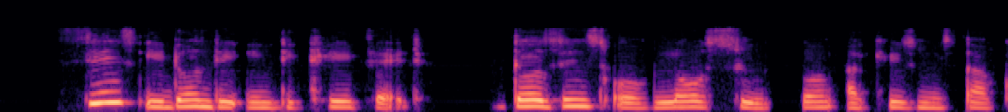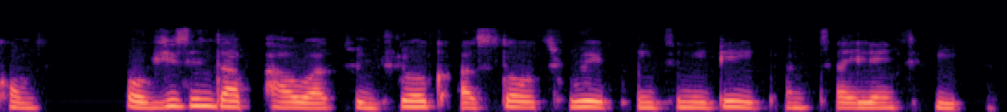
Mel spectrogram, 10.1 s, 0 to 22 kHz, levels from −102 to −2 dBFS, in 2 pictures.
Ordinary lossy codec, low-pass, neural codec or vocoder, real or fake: none; none; codec, 16 kHz, 4 kbps, FunCodec, trained on Chinese and English, 50 frames a second; fake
